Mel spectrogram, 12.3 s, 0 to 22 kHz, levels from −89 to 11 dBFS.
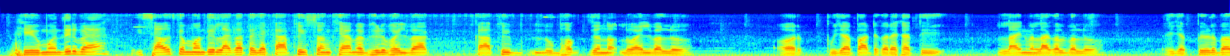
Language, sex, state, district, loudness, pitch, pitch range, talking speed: Bhojpuri, male, Bihar, Gopalganj, -15 LUFS, 130 Hz, 125-140 Hz, 165 wpm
